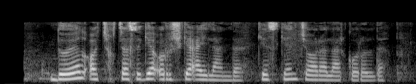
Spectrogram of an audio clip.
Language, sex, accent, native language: Uzbek, female, Qashqadaryo, Uzbek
